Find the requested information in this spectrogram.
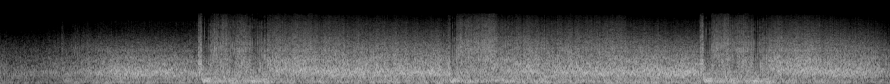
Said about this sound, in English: U.S. guns battle Jap planes and two Jap destroyers. A three-day naval bombardment of the entire Lingayen Gulf area.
